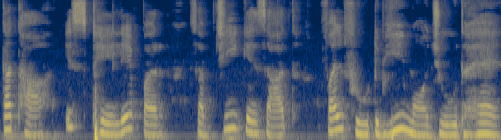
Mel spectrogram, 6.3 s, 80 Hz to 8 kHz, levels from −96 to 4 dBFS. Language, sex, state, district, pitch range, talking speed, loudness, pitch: Hindi, female, Madhya Pradesh, Katni, 165-215 Hz, 115 wpm, -23 LUFS, 175 Hz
